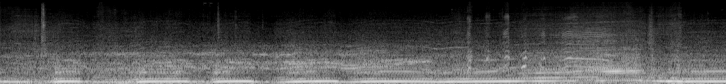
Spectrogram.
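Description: A Ford Escort RS2000 rally car is driven hard on a twisty road, its engine note rising and dropping with shifts and throttle lifts, loud and close with no talk over it.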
